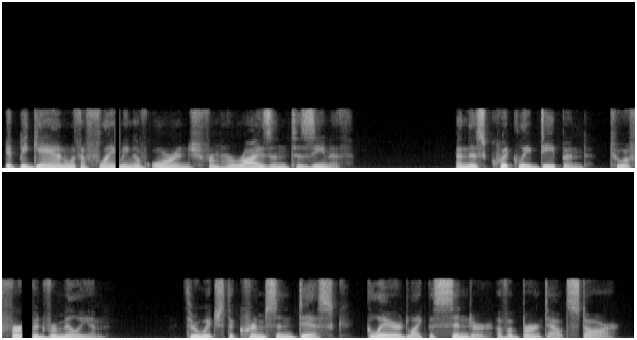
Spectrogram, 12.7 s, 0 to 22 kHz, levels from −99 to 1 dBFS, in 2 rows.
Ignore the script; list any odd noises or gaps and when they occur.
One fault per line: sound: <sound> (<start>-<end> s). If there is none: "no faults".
sound: dropout (1.1-1.2 s)
sound: dropout (6.5-6.6 s)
